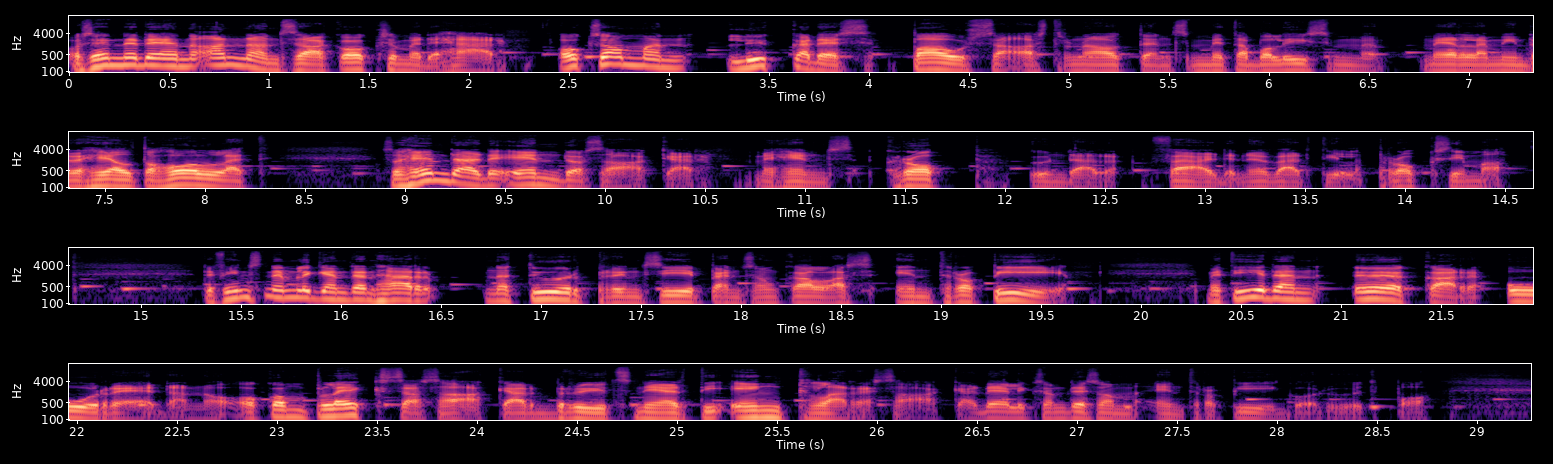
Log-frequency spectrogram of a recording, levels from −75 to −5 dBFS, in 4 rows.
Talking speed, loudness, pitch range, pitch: 135 wpm, -20 LUFS, 100-165 Hz, 125 Hz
